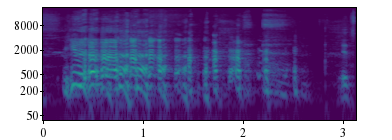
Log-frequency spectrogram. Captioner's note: group laughs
